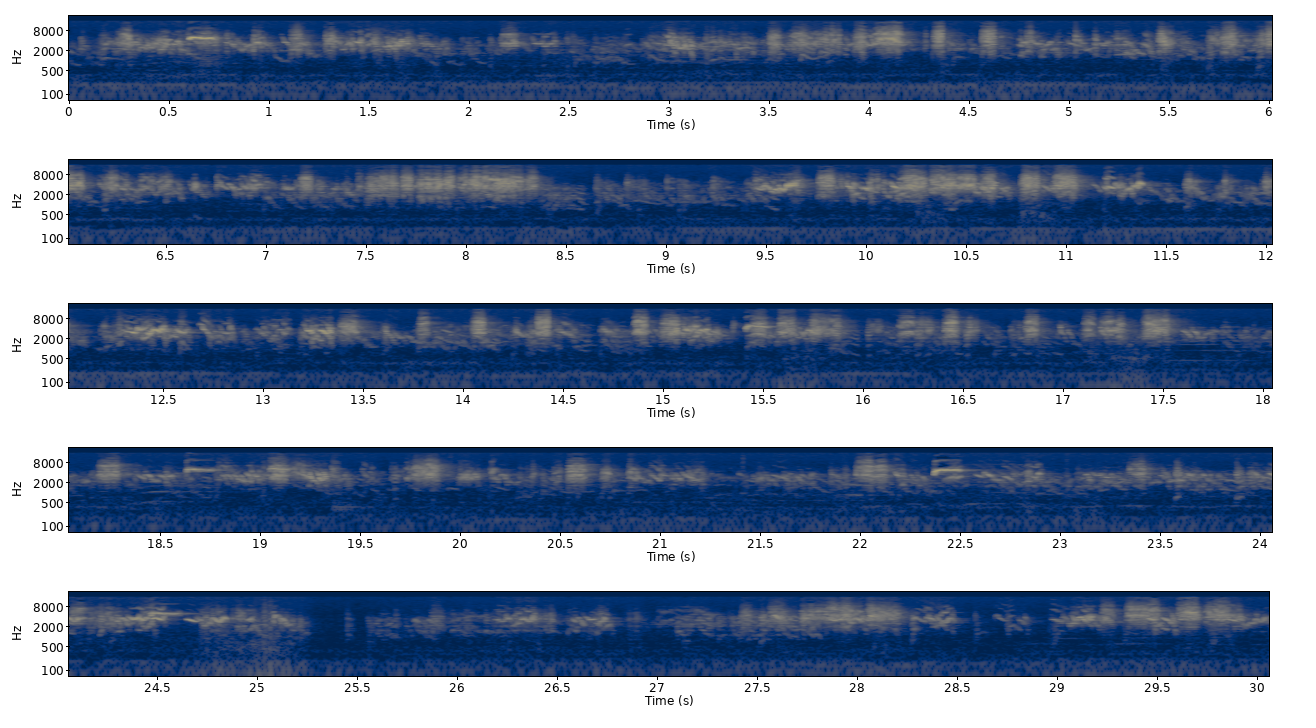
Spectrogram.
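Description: A flock of budgerigars chattering continuously in an aviary: fast, overlapping warbles, chirps and squawks, with a few brief lulls.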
